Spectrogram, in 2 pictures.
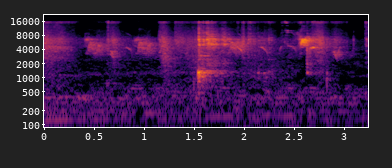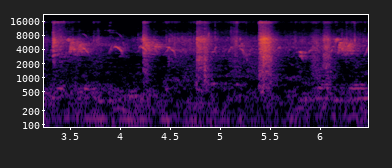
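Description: Birds chirping in the background, short high chirps, with a few brief sharp noises in between.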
